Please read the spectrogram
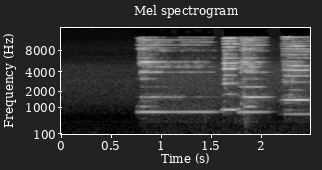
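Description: Harmonica played: after a brief hush, one long held note comes in just under a second in, followed by two short notes at a different pitch near the end.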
